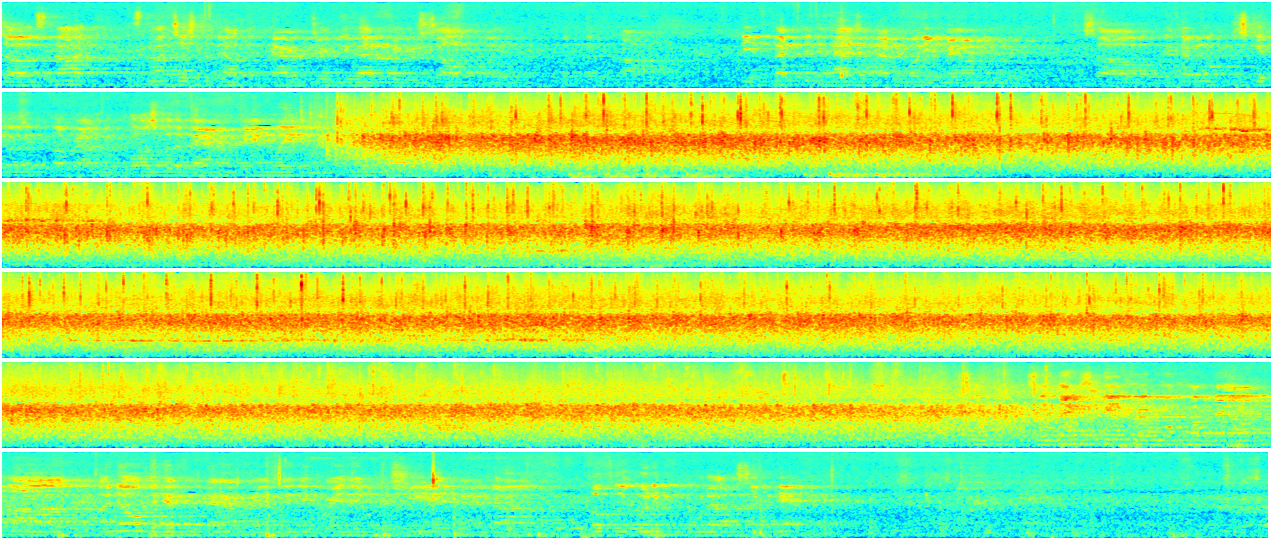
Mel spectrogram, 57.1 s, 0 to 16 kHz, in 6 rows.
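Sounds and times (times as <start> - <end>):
crowd applauding: 11.8 - 57.0.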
